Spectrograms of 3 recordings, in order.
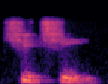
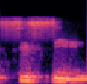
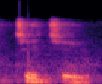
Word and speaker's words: Cicci: So, a lot of Yeah. people pronounce it Sisi. Meanwhile, it's supposed to Yeah. be Chichi. Cheche. With the accent of the H in it.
